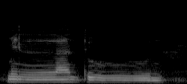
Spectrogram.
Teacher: idgham bila guna sebab nun sukun bertemu lam bertasydid, membacanya masuk huruf lam ditahan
